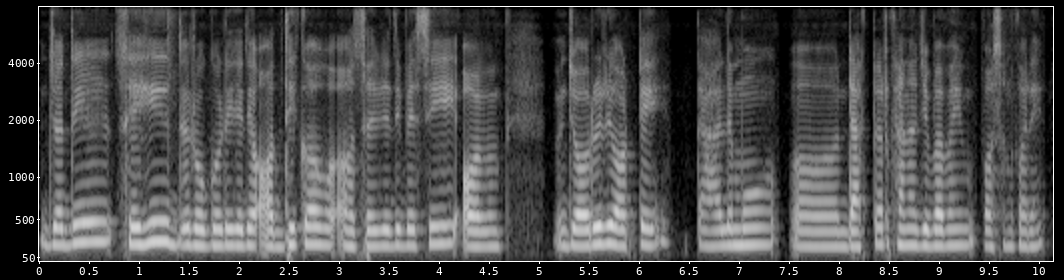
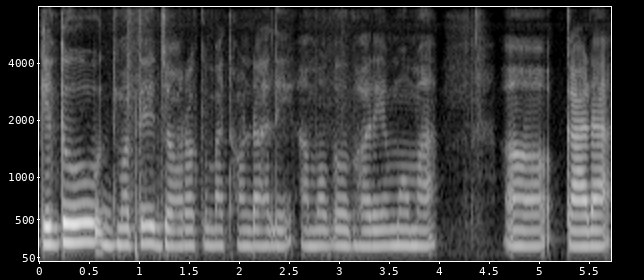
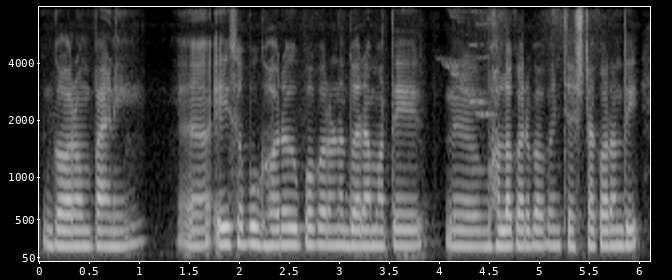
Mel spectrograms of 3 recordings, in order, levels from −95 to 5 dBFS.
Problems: none marked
